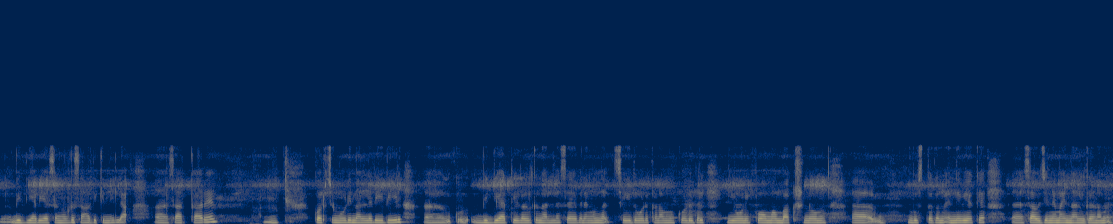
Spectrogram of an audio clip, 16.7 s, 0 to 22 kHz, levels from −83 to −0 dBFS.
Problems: constant background noise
